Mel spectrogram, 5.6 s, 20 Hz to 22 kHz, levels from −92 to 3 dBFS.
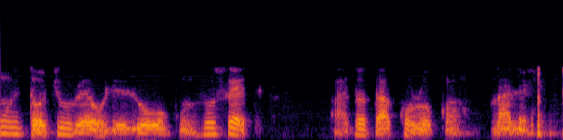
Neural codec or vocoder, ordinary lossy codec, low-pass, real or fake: vocoder, 22.05 kHz, 80 mel bands, HiFi-GAN; Opus, 64 kbps; 3.6 kHz; fake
